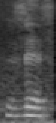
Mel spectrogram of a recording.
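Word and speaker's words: við: But the word for we rhymes with thith. Viv.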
